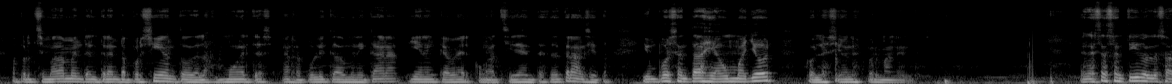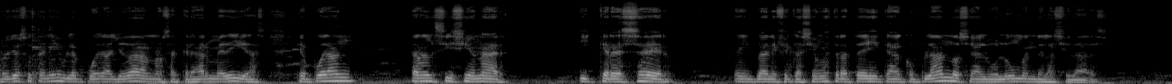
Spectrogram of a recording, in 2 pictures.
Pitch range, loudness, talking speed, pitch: 110-135 Hz, -33 LUFS, 125 wpm, 120 Hz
